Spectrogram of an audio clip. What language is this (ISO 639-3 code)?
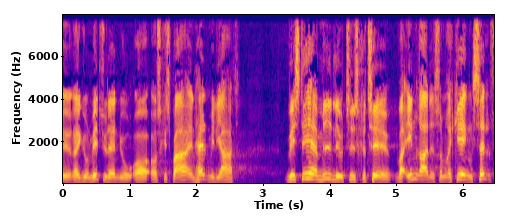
dan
